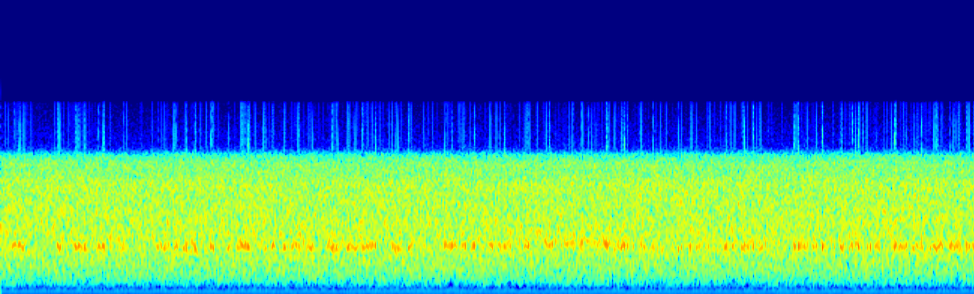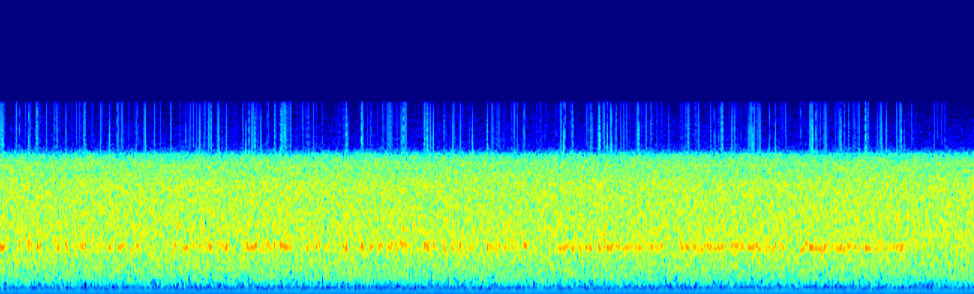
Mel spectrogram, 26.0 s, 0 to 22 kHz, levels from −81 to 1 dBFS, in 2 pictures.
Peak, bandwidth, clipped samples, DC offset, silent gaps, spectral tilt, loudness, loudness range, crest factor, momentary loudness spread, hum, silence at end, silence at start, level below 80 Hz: -8 dBFS; 5.4 kHz; under 0.1%; under 0.1%; none; -6 dB/octave; -20 LUFS; 0 LU; 12 dB; 1 LU; none; 0 s; 0 s; -60 dBFS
